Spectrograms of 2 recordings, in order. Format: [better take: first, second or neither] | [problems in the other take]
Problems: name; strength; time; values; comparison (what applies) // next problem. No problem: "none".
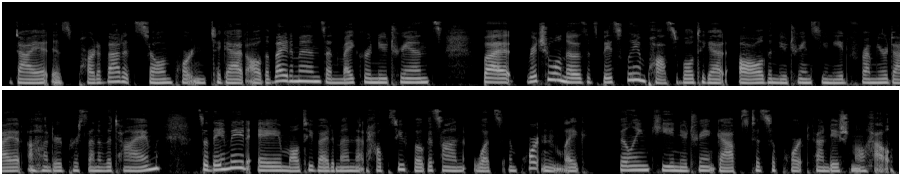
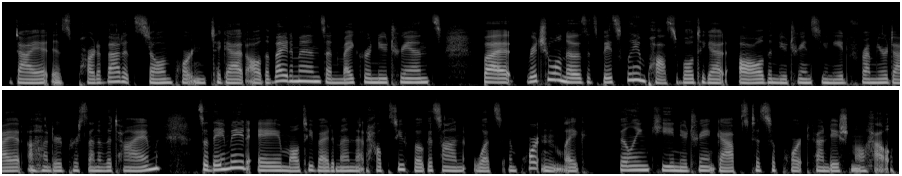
second | garbled, watery; slightly; nothing above 8 kHz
